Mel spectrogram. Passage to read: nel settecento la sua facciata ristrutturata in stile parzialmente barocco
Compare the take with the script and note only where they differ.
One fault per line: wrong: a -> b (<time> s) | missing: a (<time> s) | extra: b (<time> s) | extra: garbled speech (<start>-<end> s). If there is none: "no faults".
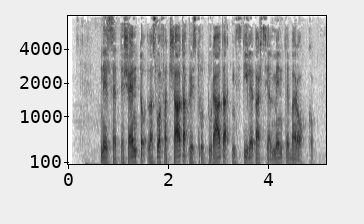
no faults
